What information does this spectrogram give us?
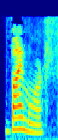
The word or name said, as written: bimorph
